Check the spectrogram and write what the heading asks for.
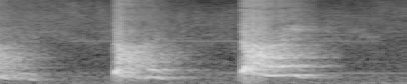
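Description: Three short dog-like barks, each falling in pitch; the last two are the loudest.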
